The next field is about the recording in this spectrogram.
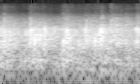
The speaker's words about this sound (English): Come on, let's applaud that.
